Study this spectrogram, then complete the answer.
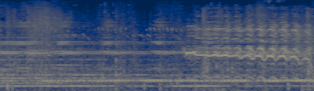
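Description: A horse in the video game Red Dead Redemption gives a long, loud whinny with a wavering pitch, over faint hoof clops and a steady background drone.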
